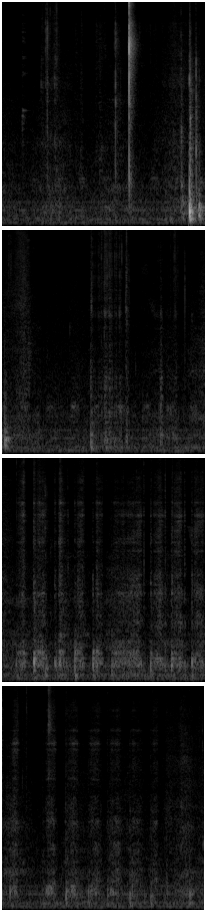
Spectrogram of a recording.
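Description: A sharp click about two and a half seconds in and a knock a second later, then a paintbrush scratching and rubbing over an unpainted wooden frame as paint is brushed on, in many small strokes.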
